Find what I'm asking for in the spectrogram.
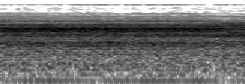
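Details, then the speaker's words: Chinese-brand CRT TV chassis after repairing a faulty IC that caused a dominant red/yellow/green/blue picture; picture now good but audio still gives a steady high-pitched hiss with nothing underneath, cause not yet found; non-original flat-screen tube fitted. "gambar sudah bagus tapi sekarang masih dosis ya oke sekarang gambarnya masih bagus tapi suaranya masih desis"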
